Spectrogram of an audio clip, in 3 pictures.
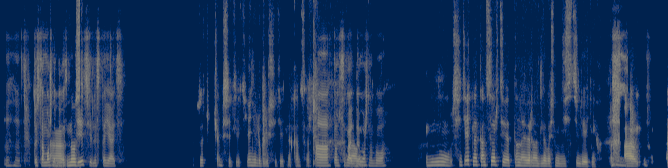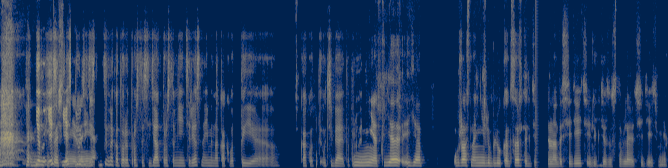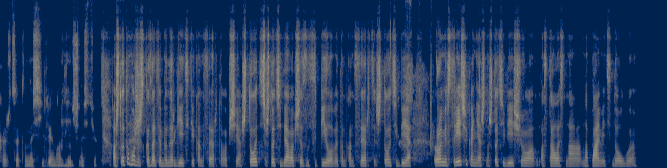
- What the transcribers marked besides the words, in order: static; tapping; distorted speech; background speech; chuckle; other background noise
- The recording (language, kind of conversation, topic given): Russian, podcast, Какой концерт запомнился тебе сильнее всего?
